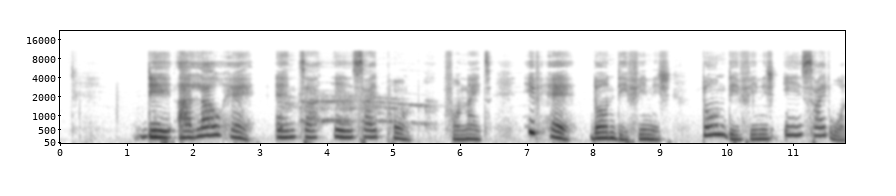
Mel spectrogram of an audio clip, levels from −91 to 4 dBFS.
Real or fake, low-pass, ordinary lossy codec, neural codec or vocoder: fake; none; none; vocoder, 22.05 kHz, 80 mel bands, Vocos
